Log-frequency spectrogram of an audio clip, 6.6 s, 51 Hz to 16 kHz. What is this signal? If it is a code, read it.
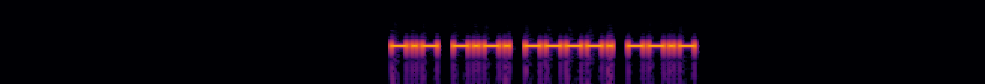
Morse code, heard as a keyed tone, about 34 wpm, 700 Hz. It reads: KC9Q
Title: USA Call Signs - 4 Characters - Repeated 3x - 35wpm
